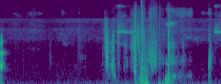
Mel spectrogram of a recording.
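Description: Footsteps on grass from a disc golfer's run-up and throw, starting about two seconds in, with one sharp click near the end of the run.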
